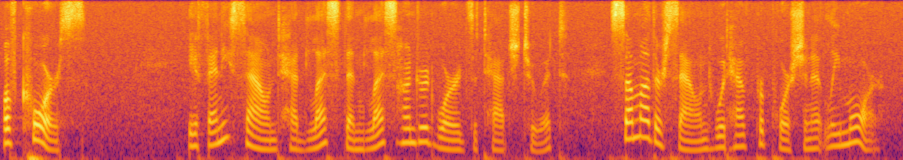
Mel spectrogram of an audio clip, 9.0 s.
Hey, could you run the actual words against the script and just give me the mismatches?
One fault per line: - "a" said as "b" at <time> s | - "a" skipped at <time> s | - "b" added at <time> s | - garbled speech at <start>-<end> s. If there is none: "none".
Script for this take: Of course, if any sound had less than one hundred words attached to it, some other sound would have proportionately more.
- "one" said as "less" at 3.6 s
